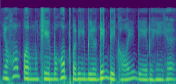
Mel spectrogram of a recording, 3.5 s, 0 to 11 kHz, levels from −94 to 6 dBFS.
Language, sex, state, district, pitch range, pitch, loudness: Hindi, female, Himachal Pradesh, Shimla, 200-230 Hz, 210 Hz, -18 LUFS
